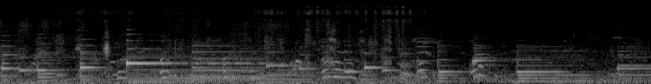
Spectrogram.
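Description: Background music with a light, steady melody. A few short dog yips sound in the middle.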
